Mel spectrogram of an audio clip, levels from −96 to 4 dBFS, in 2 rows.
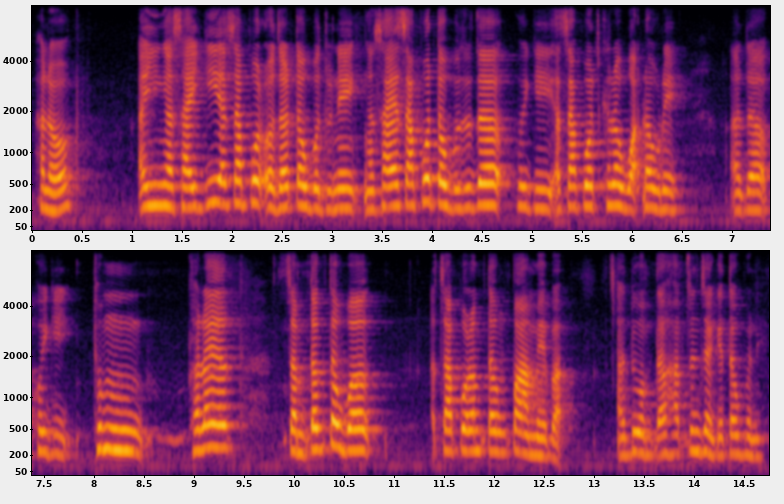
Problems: none marked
